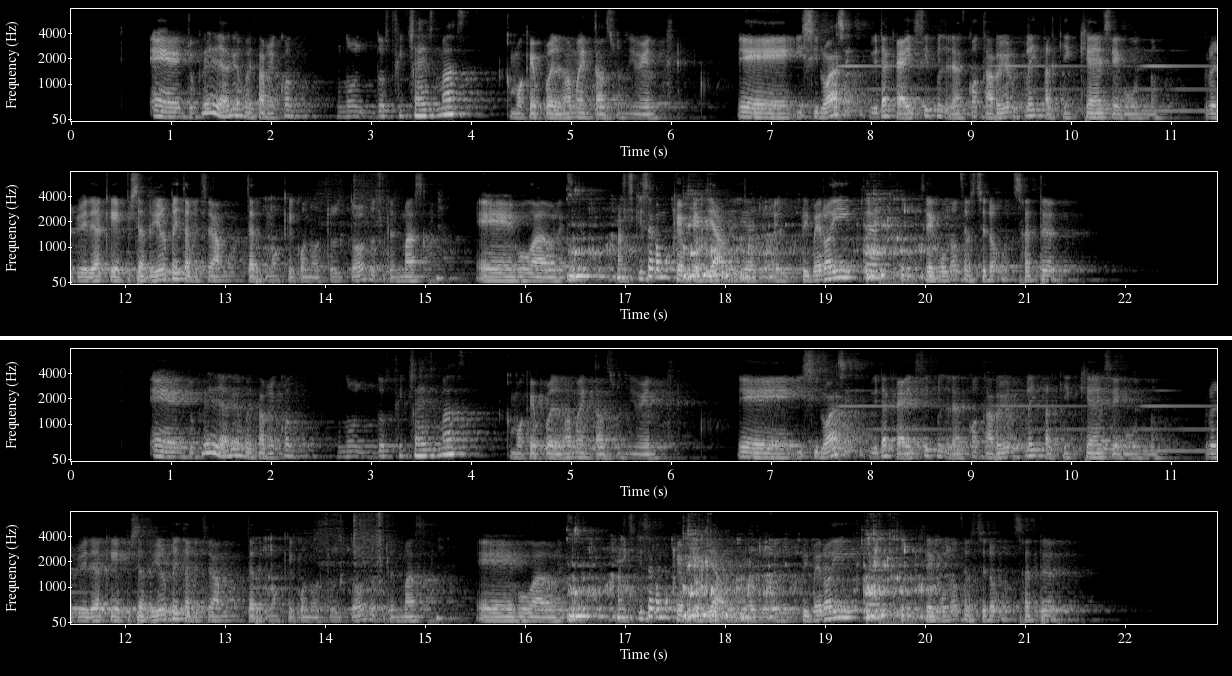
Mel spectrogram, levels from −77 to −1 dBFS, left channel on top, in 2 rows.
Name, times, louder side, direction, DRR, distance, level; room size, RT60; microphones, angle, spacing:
voice 1, 0.8-2.4 2.7-3.9 4.4-6.0 6.7-10.9 11.3-15.0 15.5-16.4 16.9-19.7 20.0-21.3, left 2 dB, 40° left, 6 dB, 2.4 m, -28 dB
Bell, 7.5-15.5, left 2 dB, ahead, 4.1 m, -47 dB
sound 1, 13.3-13.5 14.1-14.6 15.0-15.2 16.4-18.9 19.3-20.3, right 1 dB, 20° right, 1.9 m, -27 dB
27.0 x 23.5 x 7.2 m, 1.2 s
head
